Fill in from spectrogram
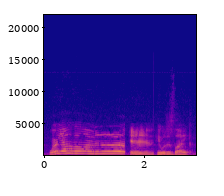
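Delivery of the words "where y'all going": high, drawn-out mocking whine; mock annoyed girl. Annoyed girl in line asks where they're going, mocked high and slow. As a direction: imitate a miffed girl, stretching it high. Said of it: "she was getting mad".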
